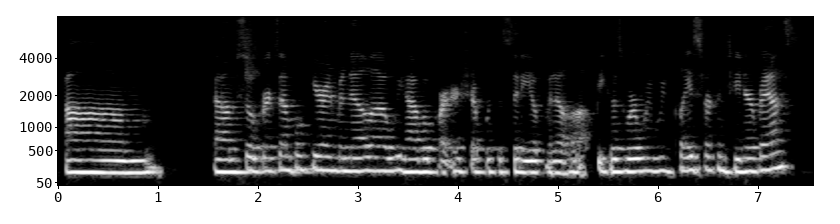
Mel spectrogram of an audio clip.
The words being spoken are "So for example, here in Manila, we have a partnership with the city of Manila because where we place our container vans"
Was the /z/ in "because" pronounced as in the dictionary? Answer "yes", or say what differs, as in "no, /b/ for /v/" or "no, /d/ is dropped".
yes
